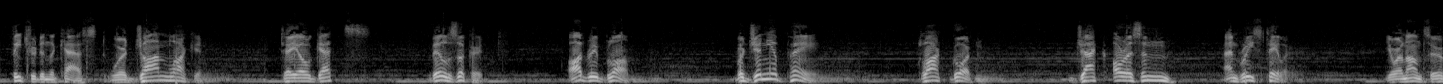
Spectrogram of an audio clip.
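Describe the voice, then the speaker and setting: A man with an American accent announcing formally and dramatically in scripted 1950s radio style. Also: medium pitch. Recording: muffled vintage radio recording. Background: music.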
